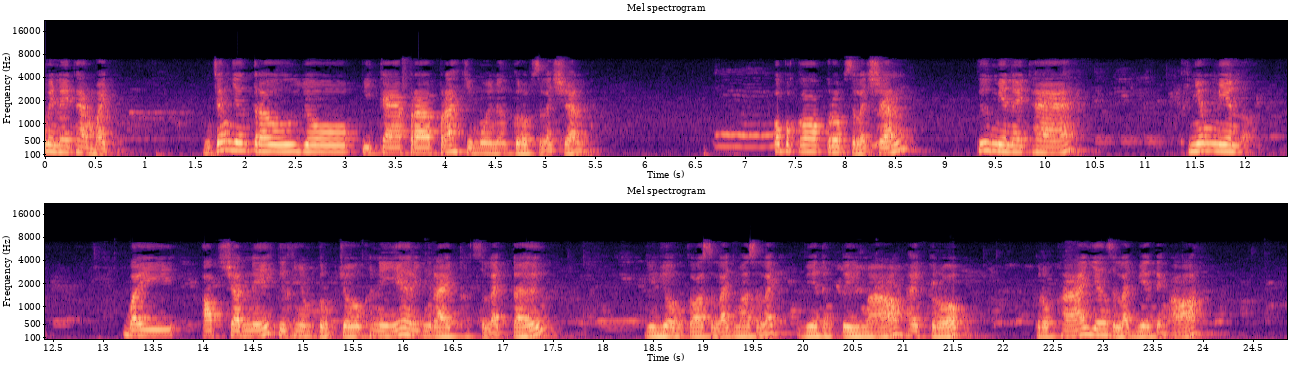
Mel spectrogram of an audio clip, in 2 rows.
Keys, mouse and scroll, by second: 0.9-1.5 alt+scroll down 1, 1.7 alt+scroll up 1, 4.0 alt+scroll down 1, 5.5-5.8 alt+scroll up 1, 6.5 space, 6.6 click, 6.9 space, 9.5 click, 9.9 space, 11.1 click, 12.8 right click, 14.3 click, 15.9 right click, 17.5-20.5 drag, 20.5 right click, 21.7-24.8 drag, 24.3 right click.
